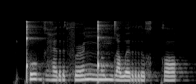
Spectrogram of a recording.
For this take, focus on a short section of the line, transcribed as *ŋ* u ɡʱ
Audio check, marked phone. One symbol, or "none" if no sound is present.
ǃ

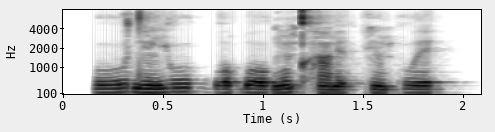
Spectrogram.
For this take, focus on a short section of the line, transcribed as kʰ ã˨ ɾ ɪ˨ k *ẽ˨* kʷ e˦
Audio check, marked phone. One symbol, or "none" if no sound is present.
ĩ˨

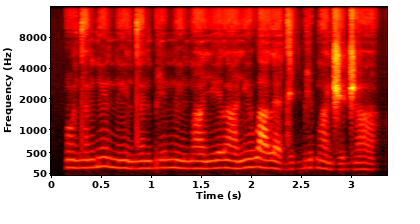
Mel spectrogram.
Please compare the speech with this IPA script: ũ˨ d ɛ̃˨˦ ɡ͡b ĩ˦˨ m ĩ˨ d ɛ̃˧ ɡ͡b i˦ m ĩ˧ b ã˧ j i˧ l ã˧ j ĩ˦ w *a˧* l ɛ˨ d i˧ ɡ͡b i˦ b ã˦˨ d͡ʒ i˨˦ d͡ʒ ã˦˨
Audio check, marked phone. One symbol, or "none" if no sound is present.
a˧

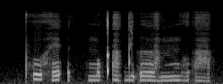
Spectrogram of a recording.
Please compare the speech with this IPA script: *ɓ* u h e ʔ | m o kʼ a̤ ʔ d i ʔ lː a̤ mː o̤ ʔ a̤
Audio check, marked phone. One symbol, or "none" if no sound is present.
pʰ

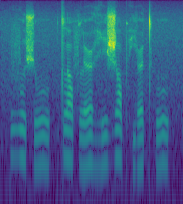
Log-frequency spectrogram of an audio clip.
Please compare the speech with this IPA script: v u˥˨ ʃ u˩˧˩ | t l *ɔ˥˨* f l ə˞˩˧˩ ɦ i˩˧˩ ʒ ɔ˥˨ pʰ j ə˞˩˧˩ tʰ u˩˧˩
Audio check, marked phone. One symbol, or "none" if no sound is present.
ɔ˥˨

